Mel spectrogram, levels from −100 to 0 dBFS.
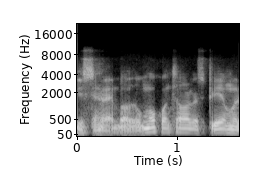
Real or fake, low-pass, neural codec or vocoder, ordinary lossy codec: fake; 7.2 kHz; codec, 16 kHz, 1 kbps, FunCodec, trained on Chinese and English, 50 frames a second; Opus, 32 kbps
